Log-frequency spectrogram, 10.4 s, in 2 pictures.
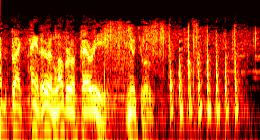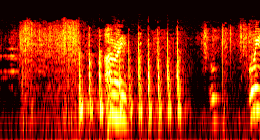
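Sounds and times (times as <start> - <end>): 
speech: 0.0 - 3.7, 7.3 - 8.0
rustling: 1.9 - 4.0, 5.0 - 6.8, 9.2 - 10.3
knuckles knocking on the door of a brownstone apartment in the Village: 3.4 - 4.9, 6.8 - 8.9.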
